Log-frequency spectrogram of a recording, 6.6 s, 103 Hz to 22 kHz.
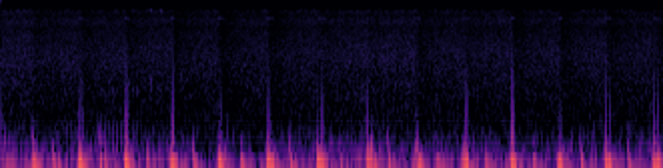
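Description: Strong, fast low thumps at about 125 beats a minute with fairly even spacing; a rapid heartbeat, irregularity not clearly heard.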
